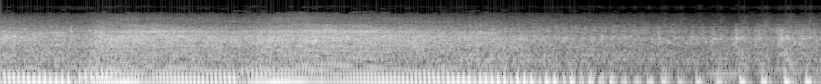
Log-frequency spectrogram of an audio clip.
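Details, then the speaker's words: Honda Verza single-cylinder after fixing hard starting. Runs smoothly, then drops to a slow, loping thump near stalling. Healthy, but idle is set slightly low and needs raising; piston and block possibly still bedding in. "ya alhamdulillah sudah langsam sobat ya ini kayaknya kerendahan ini lansamnya tinggal dinaikin dikit ya"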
